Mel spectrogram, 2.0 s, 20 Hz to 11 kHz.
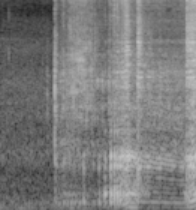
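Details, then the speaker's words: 1988 Honda CR80 two-stroke on 32:1 premix, first run after a top-end rebuild and 12 years sitting. It catches and snaps up through very loud revs with a crisp ring-ding exhaust. It runs normally. "oh wow that is loud"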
